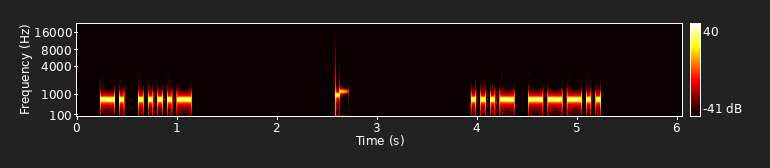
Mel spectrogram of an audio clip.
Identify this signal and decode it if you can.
Morse code, heard as a keyed tone, about 25 wpm, 700 Hz. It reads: N 4 V 8
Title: Single-Letter Single-Number 25wpm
